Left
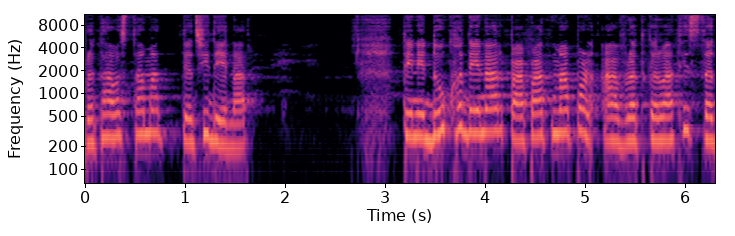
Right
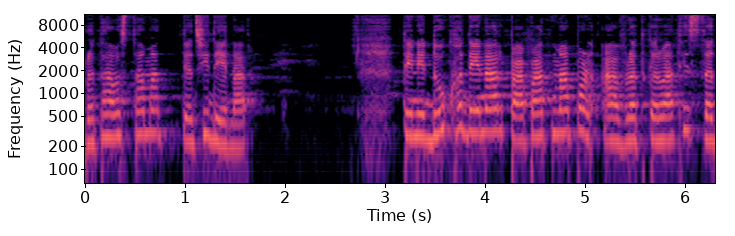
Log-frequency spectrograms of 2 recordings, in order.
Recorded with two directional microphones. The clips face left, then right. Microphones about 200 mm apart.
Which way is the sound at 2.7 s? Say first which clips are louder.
Left 5 dB; 45° left (ahead or behind).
